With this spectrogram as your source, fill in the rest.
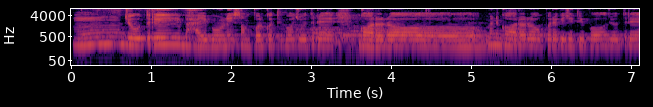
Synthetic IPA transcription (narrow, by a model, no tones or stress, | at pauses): mũd͡ʒot̪ɾebʱaibʱoɳisəmpəɾkɔt̪ʰibɔd͡ʒot̪ɾe | ɡʱɔɾɔɾɔ | maneɡʱɔɾɔɾɔupəɾeked͡ʒit̪ʰibɔd͡ʒot̪ɾe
